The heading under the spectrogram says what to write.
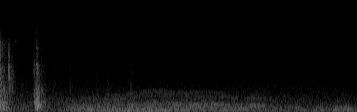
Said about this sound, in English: open door.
